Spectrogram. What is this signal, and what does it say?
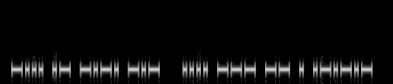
Morse code, heard as a keyed tone, about 36 wpm, 700 Hz. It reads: BACK HOME.
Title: Sentences from Top 1000 Words - Review Part 4 - 35wpm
